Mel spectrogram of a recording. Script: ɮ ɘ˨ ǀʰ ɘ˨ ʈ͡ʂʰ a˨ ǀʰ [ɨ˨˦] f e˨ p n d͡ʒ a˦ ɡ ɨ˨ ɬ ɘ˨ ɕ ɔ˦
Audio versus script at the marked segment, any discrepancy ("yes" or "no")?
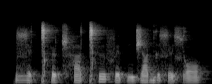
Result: yes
